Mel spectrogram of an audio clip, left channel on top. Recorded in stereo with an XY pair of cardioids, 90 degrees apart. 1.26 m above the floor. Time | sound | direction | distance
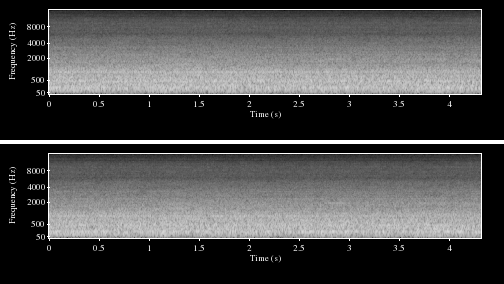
0.0 | a fan | 5° right | 2 m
